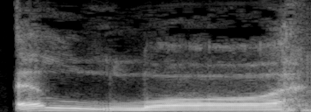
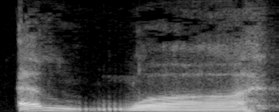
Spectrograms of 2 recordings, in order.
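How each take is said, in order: The two takes are said the same way.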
